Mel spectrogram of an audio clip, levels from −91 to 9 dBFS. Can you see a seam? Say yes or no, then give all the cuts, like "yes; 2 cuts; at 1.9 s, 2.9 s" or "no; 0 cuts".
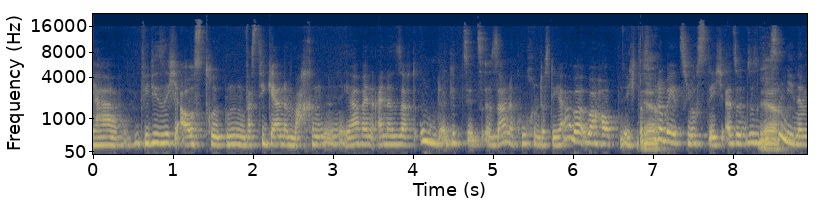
yes; 1 cut; at 5.7 s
